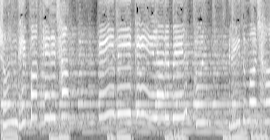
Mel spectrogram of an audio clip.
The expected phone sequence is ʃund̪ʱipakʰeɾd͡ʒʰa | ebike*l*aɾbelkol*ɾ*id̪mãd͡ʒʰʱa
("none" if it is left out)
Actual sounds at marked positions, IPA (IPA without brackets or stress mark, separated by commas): l, ɾ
